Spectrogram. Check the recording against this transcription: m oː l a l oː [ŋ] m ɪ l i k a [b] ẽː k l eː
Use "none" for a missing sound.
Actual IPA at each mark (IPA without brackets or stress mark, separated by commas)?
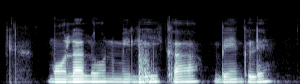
n, b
